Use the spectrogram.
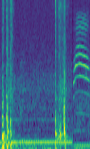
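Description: A cat in Minecraft gives a short, clear meow near the end, after a few soft taps and thuds over a low background hum.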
